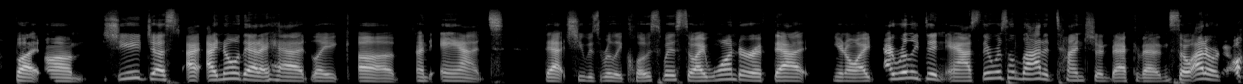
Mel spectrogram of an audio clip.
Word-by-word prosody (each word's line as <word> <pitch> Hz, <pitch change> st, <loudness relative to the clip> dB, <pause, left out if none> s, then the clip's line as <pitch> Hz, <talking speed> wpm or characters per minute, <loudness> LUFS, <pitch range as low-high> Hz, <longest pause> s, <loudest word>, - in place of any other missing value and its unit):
but, 175 Hz, -5 st, +5 dB
um, 160 Hz, +7 st, +2 dB, 0.2 s
she 275 Hz, +7 st, -3 dB
just 235 Hz, -4 st, 0 dB
I 195 Hz, 0 st, +5 dB
I 210 Hz, -, +7 dB
know 260 Hz, +3 st, 0 dB
that 215 Hz, -5 st, +4 dB
I 175 Hz, -, +3 dB
had, 180 Hz, -6 st, +1 dB
like, 160 Hz, -2 st, -6 dB
uh, 145 Hz, -4 st, +3 dB, 0.2 s
an 170 Hz, -2 st, -2 dB
aunt 170 Hz, -, -1 dB, 0.4 s
that -, -, +2 dB
she 195 Hz, -, -7 dB
was 170 Hz, -2 st, -11 dB
really 170 Hz, -4 st, -5 dB
close 170 Hz, +4 st, -6 dB
with, 215 Hz, -1 st, -2 dB
so 185 Hz, -, -4 dB
I 170 Hz, 0 st, +5 dB
wonder 215 Hz, 0 st, +1 dB
if 175 Hz, -, -2 dB
that 175 Hz, -2 st, +4 dB, 0.3 s
you 175 Hz, -1 st, -4 dB
know, 165 Hz, -1 st, 0 dB
I 165 Hz, +1 st, +1 dB, 0.2 s
I -, -, +6 dB
really 285 Hz, +2 st, +1 dB
didn't 240 Hz, -5 st, -1 dB
ask. 170 Hz, 0 st, +1 dB
There 270 Hz, +2 st, -4 dB
was 300 Hz, 0 st, -5 dB
a -, -, -5 dB
lotta 255 Hz, -2 st, +1 dB
tension 185 Hz, -6 st, -6 dB
back 160 Hz, 0 st, -1 dB
then, 155 Hz, +2 st, -3 dB
so 195 Hz, -1 st, +1 dB
I 245 Hz, -, +6 dB
don't 225 Hz, -5 st, +2 dB
know. -, -, +3 dB
185 Hz, 205 wpm, -24 LUFS, 165-235 Hz, 0.4 s, I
